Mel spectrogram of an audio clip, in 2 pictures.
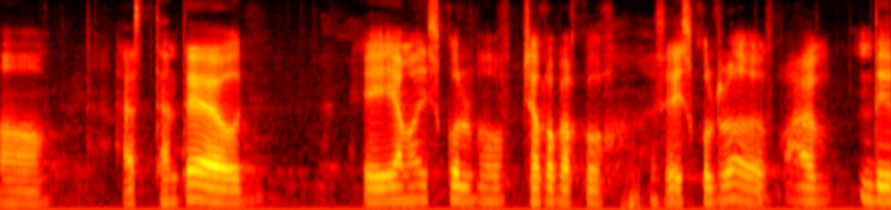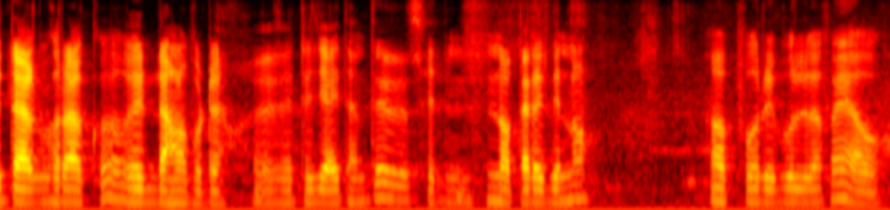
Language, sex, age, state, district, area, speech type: Odia, male, 18-30, Odisha, Mayurbhanj, rural, spontaneous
